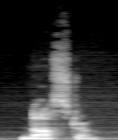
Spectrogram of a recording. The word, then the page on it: nostrum: American English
